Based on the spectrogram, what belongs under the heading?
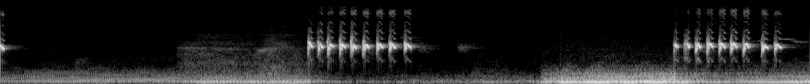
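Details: Female sooty-headed bulbul calling the male: two rapid chattering runs of around eight ringing notes each, about four seconds apart, with a low rumbling background that grows louder before the second run.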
